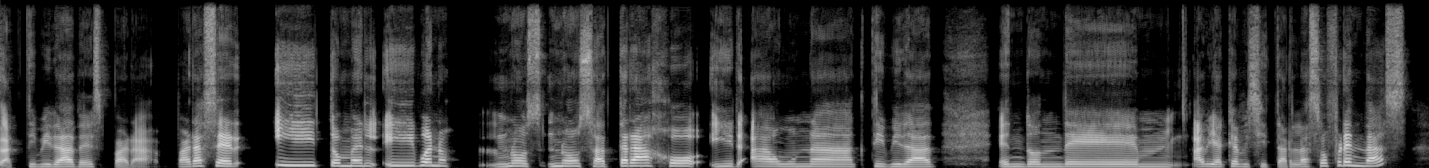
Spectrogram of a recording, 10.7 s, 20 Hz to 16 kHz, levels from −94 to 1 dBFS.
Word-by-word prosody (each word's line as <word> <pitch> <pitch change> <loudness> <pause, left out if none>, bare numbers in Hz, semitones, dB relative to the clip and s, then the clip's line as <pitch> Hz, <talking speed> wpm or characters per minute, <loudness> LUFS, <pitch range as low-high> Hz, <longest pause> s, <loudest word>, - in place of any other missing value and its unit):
actividades 205 0 +1
para 170 -2 -2
para 215 +5 +3
hacer 260 - +5 0.2
y 315 -2 +3
tomé 270 -1 +1
el 265 - -1
y, 290 -6 +2
bueno, 305 -3 +2 0.3
nos 245 +3 -3
nos 255 +1 -1
atrajo 270 +1 +3
ir 235 +1 -2
a 225 -1 +1
una 220 -1 -1
actividad 210 -2 -2 0.5
en 215 0 -2
donde, 210 -1 -1
mm, 210 -2 -11
había 210 0 +2
que 230 - -2
visitar 195 -3 -7
las 210 +5 -4
ofrendas, 270 - +1
225 Hz, 135 wpm, -23 LUFS, 210-265 Hz, 0.5 s, hacer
